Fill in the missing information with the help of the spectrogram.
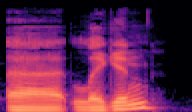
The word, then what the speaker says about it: Ligon: Zoe Ligon. Rhymes with friggin'.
